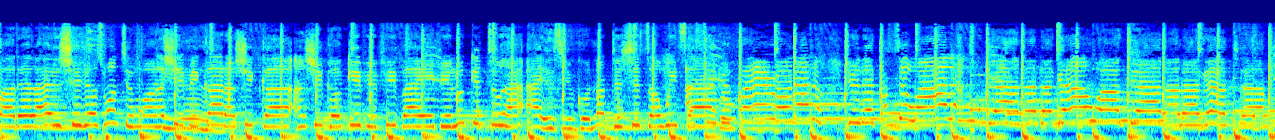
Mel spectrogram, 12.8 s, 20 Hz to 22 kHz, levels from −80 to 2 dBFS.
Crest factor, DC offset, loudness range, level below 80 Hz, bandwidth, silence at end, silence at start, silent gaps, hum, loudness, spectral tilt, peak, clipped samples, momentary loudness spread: 12 dB; under 0.1%; 2 LU; -28 dBFS; 12.5 kHz; 0 s; 0 s; none; none; -17 LUFS; -4 dB/octave; -6 dBFS; under 0.1%; 4 LU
